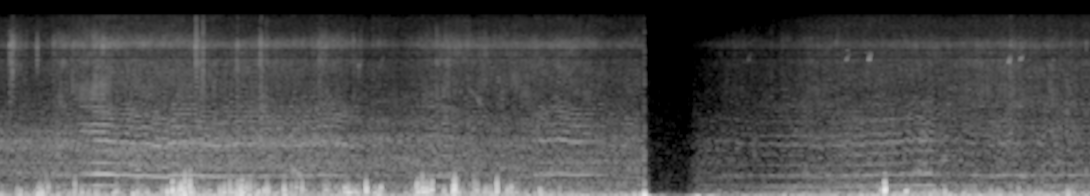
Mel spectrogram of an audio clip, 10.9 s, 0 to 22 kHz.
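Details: Western honey bees (Apis mellifera) on garden blossoms along the Fresno County Blossom Trail, February 2011, hum with a steady, low wing buzz that swells and fades as they fly close.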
